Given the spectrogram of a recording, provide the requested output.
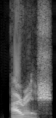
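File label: "Irish", American English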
